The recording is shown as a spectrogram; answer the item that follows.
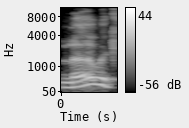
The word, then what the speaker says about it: Lerwick: So I would say that Lerwick is the correct pronunciation, being that it's a town that pronounces the people of the town pronounce the name like that.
